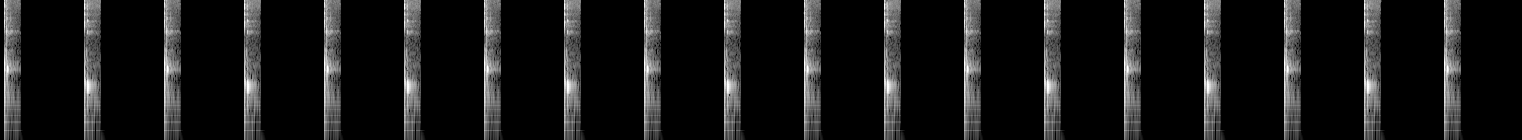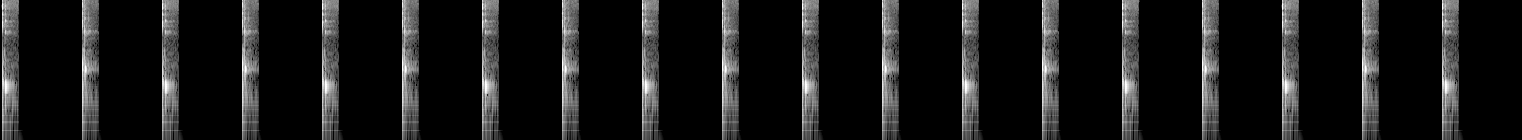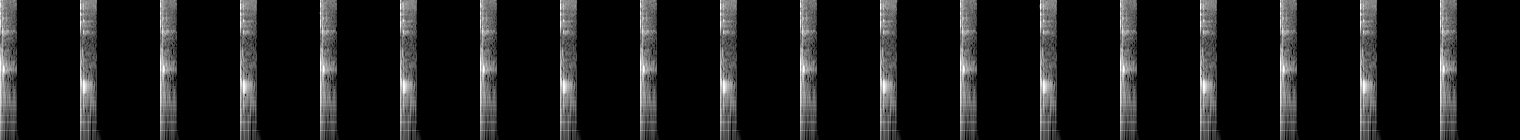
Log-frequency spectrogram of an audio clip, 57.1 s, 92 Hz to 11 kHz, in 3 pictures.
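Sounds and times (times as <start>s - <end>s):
clock ticking: 18.0s - 18.3s, 34.0s - 34.3s, 42.0s - 42.3s, 50.0s - 50.3s.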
